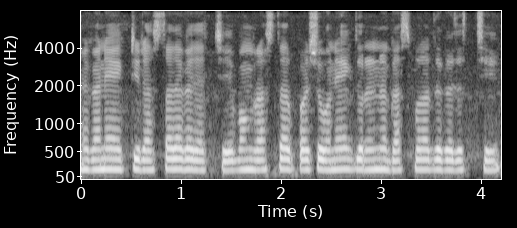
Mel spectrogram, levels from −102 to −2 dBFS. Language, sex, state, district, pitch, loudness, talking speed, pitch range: Bengali, female, Assam, Hailakandi, 180 Hz, -14 LUFS, 185 wpm, 175-180 Hz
